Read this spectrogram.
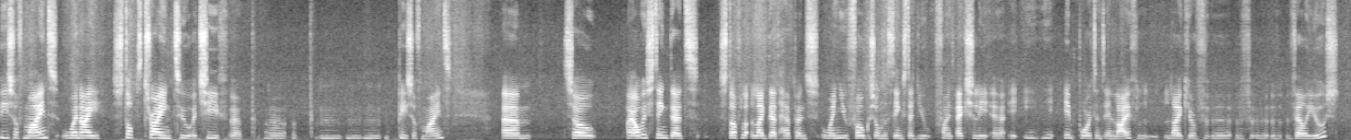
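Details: Adult woman who stutters openly but in a controlled way while trying to avoid stuttering, in stuttering therapy for the first time; stuttering.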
